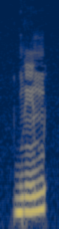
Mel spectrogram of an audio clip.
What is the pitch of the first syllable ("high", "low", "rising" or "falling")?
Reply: rising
